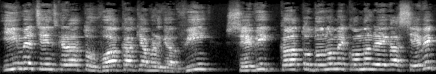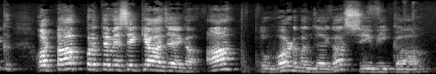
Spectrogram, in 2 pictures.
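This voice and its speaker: A man's voice: very high voice, roomy sound, distant mic. A man teaching an online grammar lesson. He asks his students questions and answers them himself, repeating each answer. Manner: repeats key answers, quizzes students as "बेटा".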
